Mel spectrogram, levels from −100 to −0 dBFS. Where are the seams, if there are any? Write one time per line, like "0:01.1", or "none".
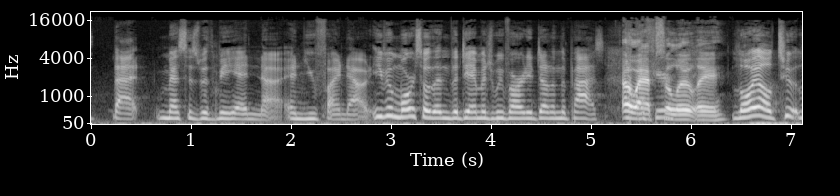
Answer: none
